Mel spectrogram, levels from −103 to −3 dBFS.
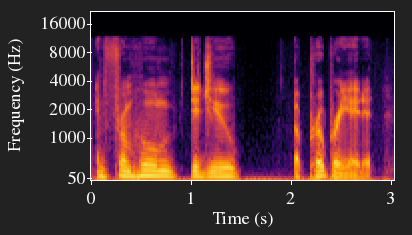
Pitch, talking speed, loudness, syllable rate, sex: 100 Hz, 140 wpm, -17 LUFS, 4.7 syllables/s, male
